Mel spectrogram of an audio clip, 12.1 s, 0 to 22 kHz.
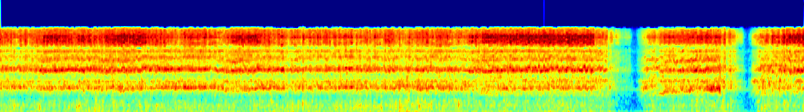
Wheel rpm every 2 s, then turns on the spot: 230, 230, 230, 220, 140, 130.
10-12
